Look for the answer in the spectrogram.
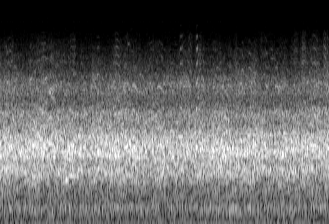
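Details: Tens of thousands of geese honking as they come back to roost on Kabukuri-numa marsh at nightfall, a steady overlapping chorus filling the air.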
